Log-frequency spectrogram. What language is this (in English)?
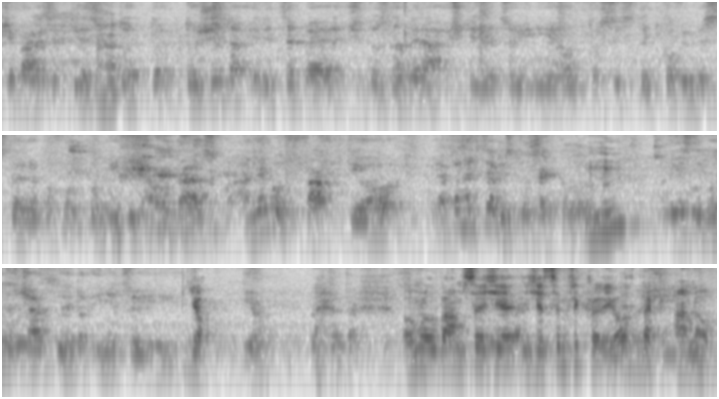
Czech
